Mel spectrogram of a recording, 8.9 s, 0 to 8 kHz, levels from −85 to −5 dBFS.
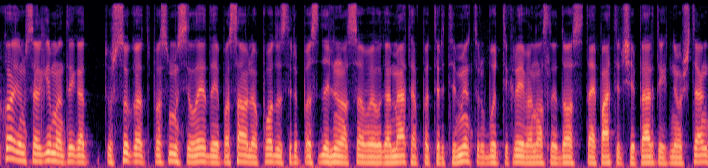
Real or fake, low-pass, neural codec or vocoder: real; 7.2 kHz; none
